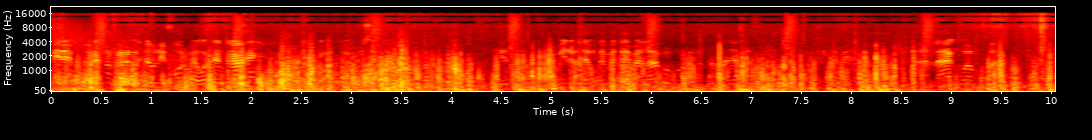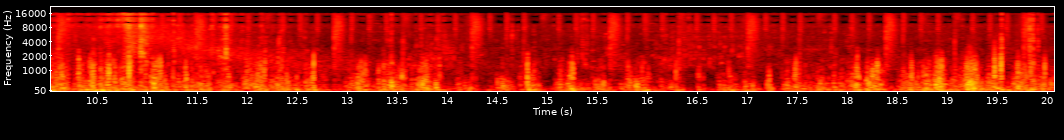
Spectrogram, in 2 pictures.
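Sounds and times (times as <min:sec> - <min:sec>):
choppy water lapping: 0:00.0 - 0:20.0
wind buffeting microphone: 0:00.0 - 0:20.0.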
